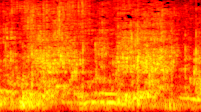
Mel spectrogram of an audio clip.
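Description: Floodwater in a street, sloshing and splashing in uneven surges.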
